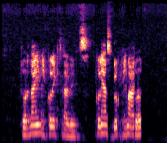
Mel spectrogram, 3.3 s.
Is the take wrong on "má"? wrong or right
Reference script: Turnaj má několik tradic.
wrong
